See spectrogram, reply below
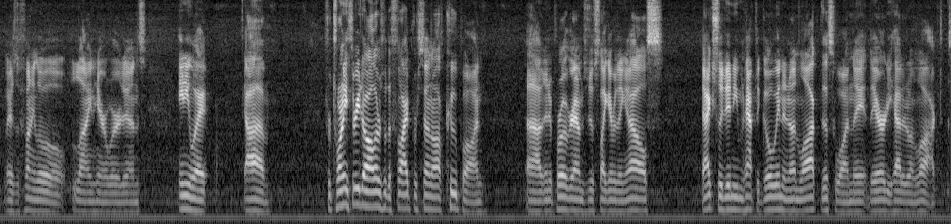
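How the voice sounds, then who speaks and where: Man, medium pitch, casual off-the-cuff product review, meandering delivery, steady noise in background. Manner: rambling, halting, plainspoken. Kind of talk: unscripted, casual radio gear review.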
